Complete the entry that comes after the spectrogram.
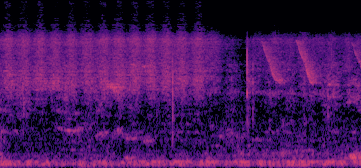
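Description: Faint steady low hum of background noise; from about three and a half seconds in, a bird calls three times, each a quick falling chirp.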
